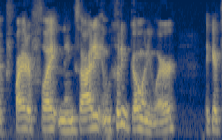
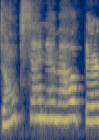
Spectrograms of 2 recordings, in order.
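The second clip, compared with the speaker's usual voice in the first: put-on screaming, much higher pitch; 11 semitones higher than usual. Woman recounting screaming as her husband hands over a fire extinguisher, retelling a scream. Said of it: "I'm screaming".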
